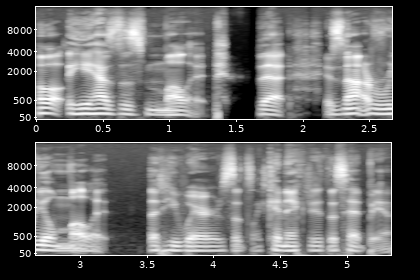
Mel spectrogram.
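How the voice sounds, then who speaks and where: In a plain, everyday voice with an American accent, a man speaks at a fairly quick pace and medium pitch, the sound dry and close with no echo. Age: 30s. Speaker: podcast host and streamer. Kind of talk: casual chat. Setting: home recording in bedroom.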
